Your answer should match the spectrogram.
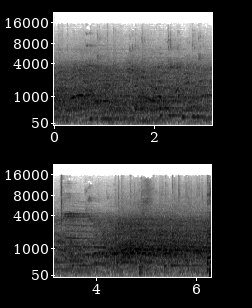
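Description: A basketball dribbled on a hardwood gym floor amid crowd chatter, with a low bass line from background music underneath.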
